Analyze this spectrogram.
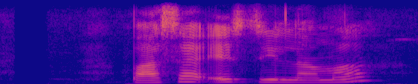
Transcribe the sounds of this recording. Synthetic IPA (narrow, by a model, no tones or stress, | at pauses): b̥ʱasaʔesd͡zilːama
